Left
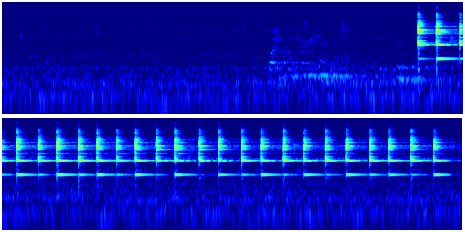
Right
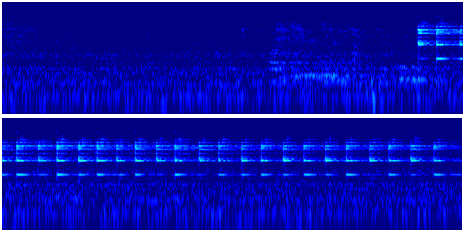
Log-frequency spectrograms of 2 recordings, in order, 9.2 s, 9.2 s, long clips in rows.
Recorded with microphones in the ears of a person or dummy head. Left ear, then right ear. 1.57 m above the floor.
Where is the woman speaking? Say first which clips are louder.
Left 1 dB; 35° left (ahead or behind), 7.5 m; by 4.1 s 30° left (ahead or behind), 8 m.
